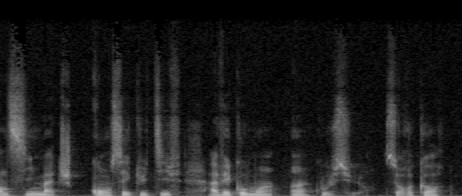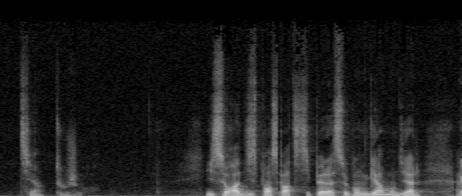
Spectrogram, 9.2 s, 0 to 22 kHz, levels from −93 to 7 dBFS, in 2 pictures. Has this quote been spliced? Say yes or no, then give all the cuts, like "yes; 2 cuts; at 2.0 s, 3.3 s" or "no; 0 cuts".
yes; 3 cuts; at 3.7 s, 5.1 s, 7.4 s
